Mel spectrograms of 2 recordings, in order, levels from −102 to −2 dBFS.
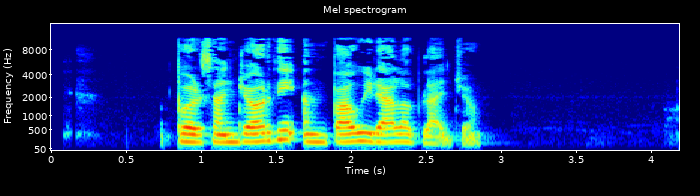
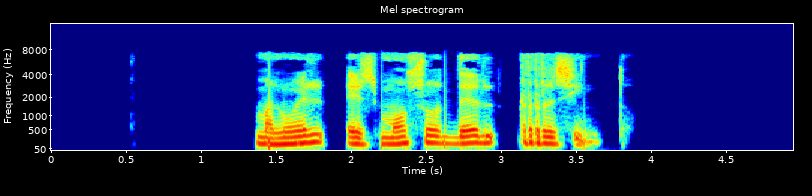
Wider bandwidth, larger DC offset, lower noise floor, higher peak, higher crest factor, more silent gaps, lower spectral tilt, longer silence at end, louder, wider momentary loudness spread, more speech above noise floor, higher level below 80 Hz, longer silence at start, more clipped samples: first, 11.5 kHz vs 7.8 kHz; neither; second, -83 dBFS vs under -90 dBFS; second, -8 dBFS vs -2 dBFS; about the same, 20 dB vs 16 dB; second, none vs 1.85-1.96 s, 3.01-3.11 s; second, -5 dB/octave vs -6.5 dB/octave; about the same, 1.35 s vs 1.3 s; second, -26 LUFS vs -17 LUFS; first, 13 LU vs 8 LU; second, 58 dB vs over 74 dB; second, -80 dBFS vs -48 dBFS; second, 0.85 s vs 1.35 s; neither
